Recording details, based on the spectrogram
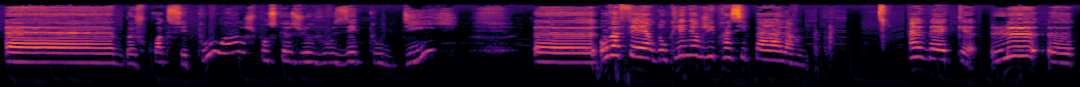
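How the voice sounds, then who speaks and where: A woman's voice: on the high side, animated, extremely slow, a little mellow. A French woman giving a casual tarot reading, chatty and hesitant with many fillers and restarts. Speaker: tarot reader. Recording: faint background music.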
